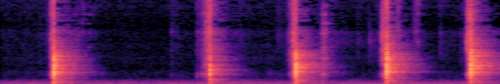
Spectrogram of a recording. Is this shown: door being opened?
no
